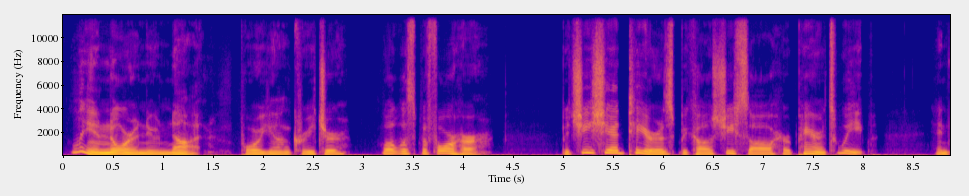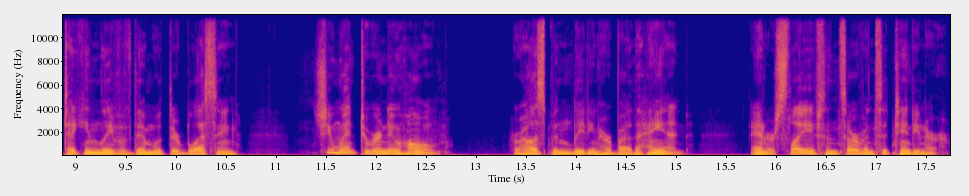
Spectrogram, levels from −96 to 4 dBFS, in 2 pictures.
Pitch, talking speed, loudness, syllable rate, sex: 140 Hz, 160 wpm, -18 LUFS, 4.8 syllables/s, male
